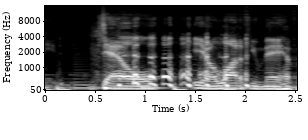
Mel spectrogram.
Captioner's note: laughing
